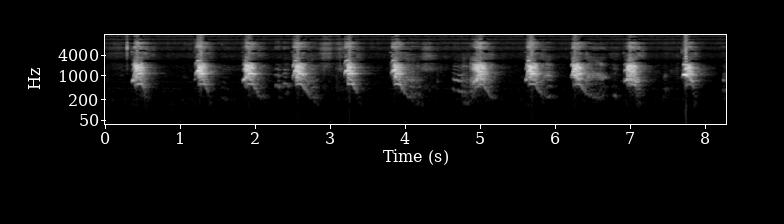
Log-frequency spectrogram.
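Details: Dogs, a Great Dane and a Yellow Lab, barking: a run of about ten sharp, mid-pitched barks spaced roughly every two-thirds of a second, fairly even and loud, with no other clear sounds.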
